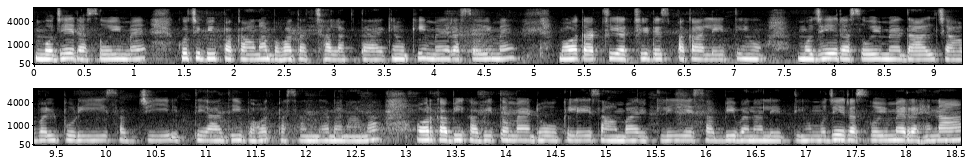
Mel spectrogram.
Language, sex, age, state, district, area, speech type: Hindi, female, 18-30, Madhya Pradesh, Seoni, urban, spontaneous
